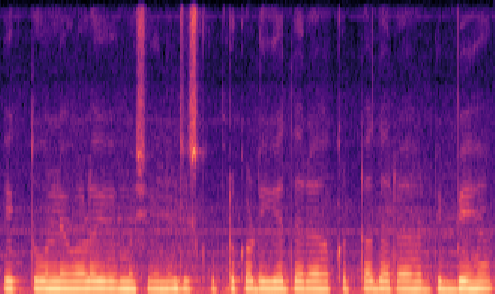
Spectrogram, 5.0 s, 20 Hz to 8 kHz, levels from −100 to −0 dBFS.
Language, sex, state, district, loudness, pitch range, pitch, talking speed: Hindi, female, Haryana, Jhajjar, -14 LUFS, 205-210 Hz, 205 Hz, 230 wpm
